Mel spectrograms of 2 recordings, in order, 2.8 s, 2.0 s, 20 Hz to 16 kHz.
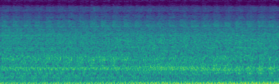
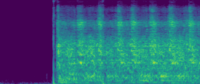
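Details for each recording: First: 1982 air-cooled VW Vanagon Westfalia, restored engine running after starting problems were sorted; even, settled idle with a regular low thrum, no ticking, grinding or stumbling. Oil pressure light out, charging at 14 volts. Healthy normal idle. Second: 1982 air-cooled VW Vanagon Westfalia under restoration, coil unhooked, cranked via a switch with key off; starter spins in a steady quick rhythm but never catches. No start: no fuel because the fuel pump ground wire is disconnected.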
